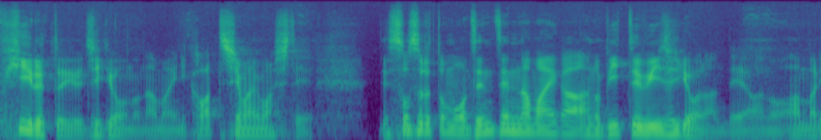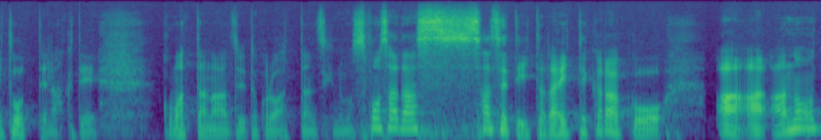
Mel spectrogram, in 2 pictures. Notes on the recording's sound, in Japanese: YAPC::Hiroshima 2024 公開収録スペシャル。YAPC::Hiroshima 2024内のランチタイムセッションとして公開収録を行った様子をお送りします。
